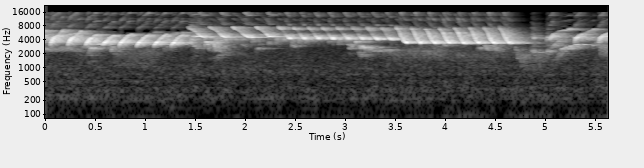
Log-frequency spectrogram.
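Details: A Belgian canary delivers rapid, rattling trills of fast repeated high notes, shifting pitch slightly between series, sung to excite males and bring hens into breeding condition.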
